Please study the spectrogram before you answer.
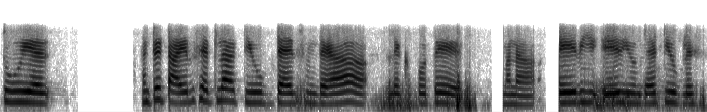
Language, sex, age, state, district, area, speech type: Telugu, female, 30-45, Andhra Pradesh, Visakhapatnam, urban, conversation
